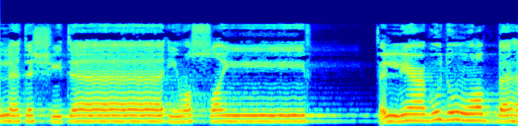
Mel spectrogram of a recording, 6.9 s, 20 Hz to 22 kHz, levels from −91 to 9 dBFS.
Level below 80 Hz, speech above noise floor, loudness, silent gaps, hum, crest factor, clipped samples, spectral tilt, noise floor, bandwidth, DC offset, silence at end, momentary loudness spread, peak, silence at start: -66 dBFS; 28 dB; -16 LUFS; none; none; 14 dB; under 0.1%; -5.5 dB/octave; -44 dBFS; 10.5 kHz; under 0.1%; 0 s; 6 LU; -4 dBFS; 0 s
